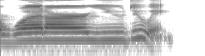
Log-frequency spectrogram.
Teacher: it doesn't sound like there's any space between the words, but especially between what and are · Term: connect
